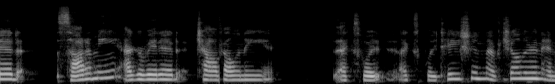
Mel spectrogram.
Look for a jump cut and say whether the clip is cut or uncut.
cut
